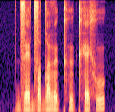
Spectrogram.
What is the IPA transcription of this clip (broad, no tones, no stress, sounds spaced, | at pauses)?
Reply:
d͡z ɛ d͡z i dˤ ɯ ð ɯ kʰ ɯ kʰ ɛ x u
